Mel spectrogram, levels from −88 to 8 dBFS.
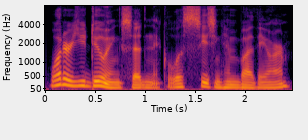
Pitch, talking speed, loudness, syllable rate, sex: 120 Hz, 265 wpm, -18 LUFS, 6.3 syllables/s, male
